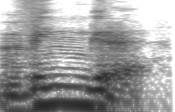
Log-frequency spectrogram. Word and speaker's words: vingre: than that and hill, and v rather than f, as in vingre for finger, and onderving.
